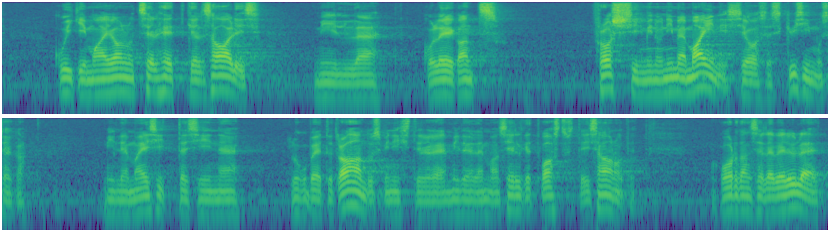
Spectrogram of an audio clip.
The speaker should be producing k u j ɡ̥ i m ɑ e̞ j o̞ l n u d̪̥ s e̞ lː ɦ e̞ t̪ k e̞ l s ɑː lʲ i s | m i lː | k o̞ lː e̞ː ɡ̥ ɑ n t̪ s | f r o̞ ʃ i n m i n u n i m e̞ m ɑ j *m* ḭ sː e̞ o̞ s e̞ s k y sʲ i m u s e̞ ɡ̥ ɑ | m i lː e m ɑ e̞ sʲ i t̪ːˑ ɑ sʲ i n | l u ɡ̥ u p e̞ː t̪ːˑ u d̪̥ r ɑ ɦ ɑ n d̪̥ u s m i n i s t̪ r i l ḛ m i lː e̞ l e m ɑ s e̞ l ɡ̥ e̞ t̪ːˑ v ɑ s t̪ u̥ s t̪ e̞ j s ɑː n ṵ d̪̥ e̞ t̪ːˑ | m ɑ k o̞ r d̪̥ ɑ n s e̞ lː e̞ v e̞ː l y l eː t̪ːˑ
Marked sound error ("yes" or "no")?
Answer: yes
